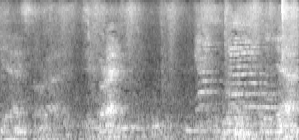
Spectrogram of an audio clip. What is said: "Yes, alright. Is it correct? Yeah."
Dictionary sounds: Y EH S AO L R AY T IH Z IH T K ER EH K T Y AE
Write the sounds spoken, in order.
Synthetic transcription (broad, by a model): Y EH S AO R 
